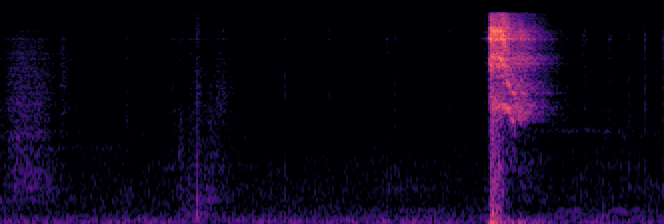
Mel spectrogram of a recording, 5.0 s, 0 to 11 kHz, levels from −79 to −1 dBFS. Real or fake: fake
